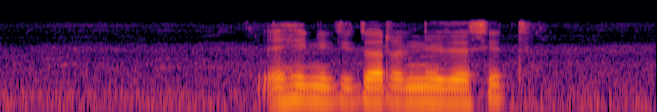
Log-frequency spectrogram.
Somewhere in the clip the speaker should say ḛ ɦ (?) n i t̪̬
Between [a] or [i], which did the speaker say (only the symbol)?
i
